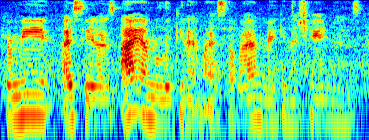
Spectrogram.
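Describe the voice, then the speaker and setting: A woman with a slightly low voice delivers a reflective personal monologue as a vlogger. She is earnest and halting, often pausing between short phrases. There is clear background noise in the recording. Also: steady tone.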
